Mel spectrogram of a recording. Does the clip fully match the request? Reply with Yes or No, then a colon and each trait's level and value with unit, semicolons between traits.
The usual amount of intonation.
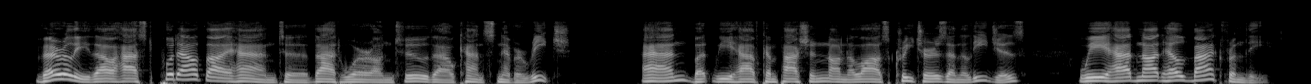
No: wide, 5.9 semitones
